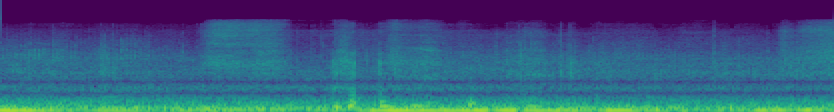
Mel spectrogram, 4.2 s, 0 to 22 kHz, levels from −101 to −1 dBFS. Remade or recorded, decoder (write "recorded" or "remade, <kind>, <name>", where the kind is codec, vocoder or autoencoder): recorded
